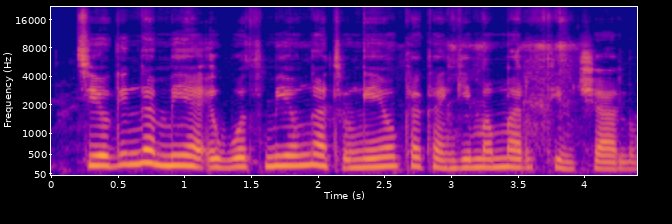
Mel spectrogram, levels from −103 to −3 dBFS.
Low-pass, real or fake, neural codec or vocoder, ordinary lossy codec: none; fake; vocoder, 44.1 kHz, 128 mel bands, Pupu-Vocoder; none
